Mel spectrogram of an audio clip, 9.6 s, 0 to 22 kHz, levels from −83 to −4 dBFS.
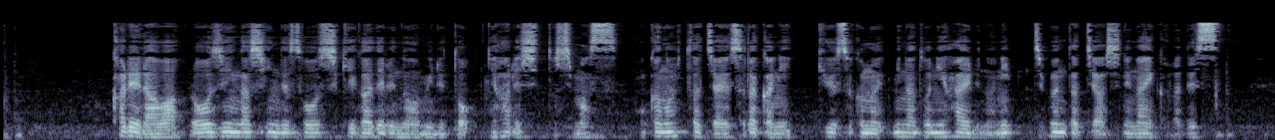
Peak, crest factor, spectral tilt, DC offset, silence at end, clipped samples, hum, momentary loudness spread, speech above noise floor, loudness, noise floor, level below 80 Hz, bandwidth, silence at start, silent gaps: -2 dBFS; 22 dB; -3 dB/octave; under 0.1%; 0.3 s; under 0.1%; none; 9 LU; 27 dB; -23 LUFS; -52 dBFS; -50 dBFS; 12 kHz; 0.05 s; none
